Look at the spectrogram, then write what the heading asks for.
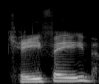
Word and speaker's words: kayfabe: familiar with um called kayfabe I'm not sure if I'm saying that right y you're saying it right uh so so explain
